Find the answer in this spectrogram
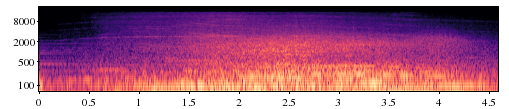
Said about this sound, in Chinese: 飞行车汇入一条浩浩荡荡的空中车流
